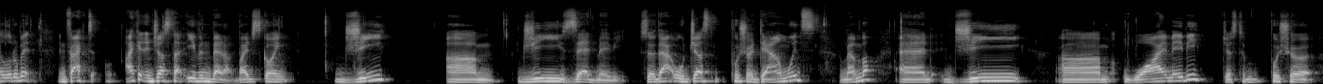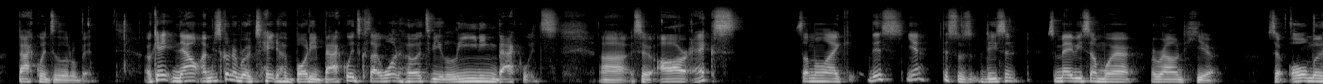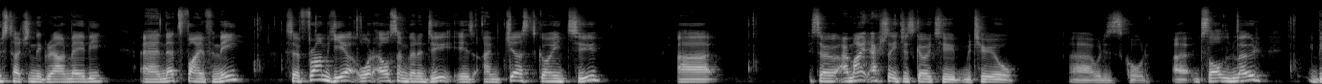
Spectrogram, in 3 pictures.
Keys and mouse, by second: 1.2 ctrl+z, 1.6-2.7 middle drag, 3.2-8.3 middle drag, 4.0 g, 9.0 middle click, 10.9 g, 14.5-15.3 middle drag, 19.7 r, 23.3 g, 26.3-29.0 middle drag, 29.6-30.0 shift+middle drag, 31.5-33.3 middle drag, 33.4-33.9 middle drag, 35.4 click, 38.9-39.3 middle drag.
